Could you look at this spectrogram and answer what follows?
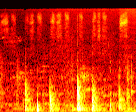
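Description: A teacher writes on a board in short strokes, with about eight distinct scratchy taps and scrapes spaced unevenly, close and fairly quiet.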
